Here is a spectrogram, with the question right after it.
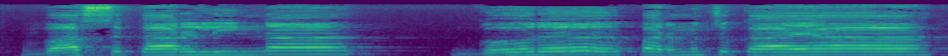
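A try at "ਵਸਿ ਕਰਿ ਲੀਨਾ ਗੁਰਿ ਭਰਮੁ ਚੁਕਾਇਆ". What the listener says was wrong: हांजी ए भी गुर पद ते यमक लाउणी है गुर भरम नहीं कह देना वस कर लीना इथे विश्राम गुर भरम चुकाया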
